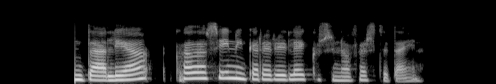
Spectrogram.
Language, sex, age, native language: Icelandic, female, 40-49, Icelandic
